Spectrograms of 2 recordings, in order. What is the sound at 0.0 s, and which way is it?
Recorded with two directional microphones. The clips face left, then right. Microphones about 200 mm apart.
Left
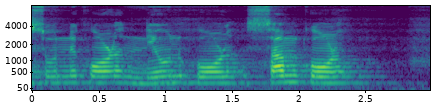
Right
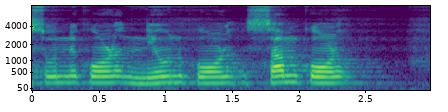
Speech, 40° right (ahead or behind).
